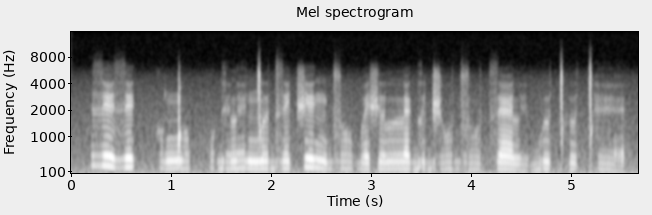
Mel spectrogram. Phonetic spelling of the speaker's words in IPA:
z e z e kː ɔ̤ ŋ͡ǃ ɔ̤ pː ɔ̤ ɡ ɛ̤ l ɛ̤ ŋ͡ǀ ɯ d͡z e t͡ʃ e ŋ d͡z ɔ̤ b ɛ ʃ ɯ lː ɛ ɡ ɯ d͡ʒ ɔ̤ d͡z ɔ̤ t͡s ɛ l e̤ b ɯ ǀʰ ɯ ǀʰ ɛ̤

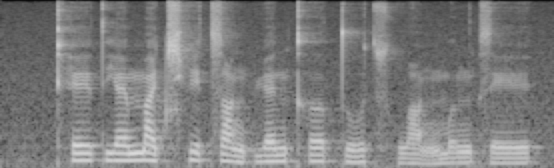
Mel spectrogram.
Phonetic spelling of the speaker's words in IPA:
kʰ e˥ ɪ̯ t̪ j ɛ˥ m ä˥˧ t͡ɕʰ i˥˧ t͡s ɑ˥˩ ŋ p ɥ ɛ˥ n kʰ ɤ˥ t̪ u˧˥ t͡sʰ w ɑ̰˨˩ ŋ m ɤ˥ ŋ t͡s e˥ ɪ̯

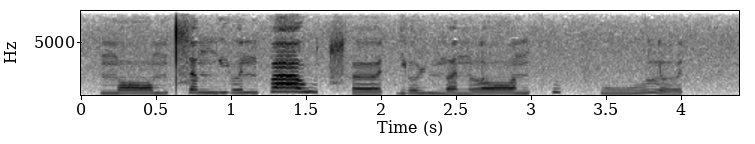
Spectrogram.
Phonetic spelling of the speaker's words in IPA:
n̪ ɔː˨ m t͡s ɐ˧ ŋ j ɵ˧ n p aː˥ w t͡sʰ œː˨ t̚ j ɵ˧ ɥ n̪ ɐ˨ n l ɔː˧ n kʷʰ ɐ˥ p̚ f uː˨˥ l ɵ˨˥ t̚

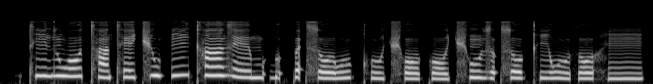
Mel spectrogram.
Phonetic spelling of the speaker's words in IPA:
tʰ ĩ˦ d ũ˦˨ w o˦ ʊ̯ tʰ ã˨ tʰ e˨ t͡ɕ u˦˨ ʔ ĩ˦ kʰ ã˦ z e˨ ɪ̯ m ʊ˦ ʔ ɡ ʊ˦ ʔ p ɛ˦ ʔ sʰ o˨ ʊ̯ w u˦ kʰ u˨ t͡ɕʰ o˨ ʊ̯ k o˨ ʊ̯ t͡ɕʰ ũ˦˨ z ʊ˦ ʔ sʰ o˦˨ ʊ̯ kʰ i˦ w u˨ θ o˦˨ ʊ̯ h ĩ˦

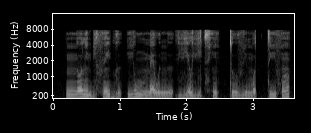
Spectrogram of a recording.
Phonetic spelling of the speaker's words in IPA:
nː o l ĩ bʲ u f ẽ j b ɯ | i w mː ɛ w ɯ ŋ ɯ | vʲ ɛ w vʲ e t͡sʰ ĩ tː u v i m o tː i f õ

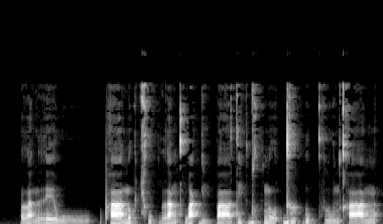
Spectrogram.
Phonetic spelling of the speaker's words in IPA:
l a˩˦ n r eː˧ w uː˨˩ | pʰ aː˧ n o˥˩ k̚ t͡ɕʰ u˥˩ k̚ r a˦˥ ŋ kʰ w a˦˥ k̚ l i˨˩ ʔ p aː˨˩ t i˥˩ ʔ d u˥˩ k̚ n oː˦˥ t̚ d ɯː˥˩ k̚ l u˥˩ ʔ kʰ l u˦˥ n kʰ a˦˥ ŋ

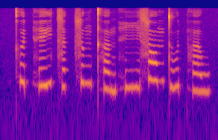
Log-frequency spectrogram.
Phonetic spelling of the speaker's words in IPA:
kʰ ɵ˧ t̚ h e˨˥ j t͡s ɐ˨˥ k̚ s ʊ˥ ŋ t̪ʰ ɐ˨˩ ŋ h iː˨ s ɔː˥ m t̪ uː˨˥ t̚ h ɐ˨ w

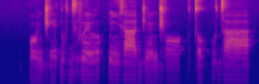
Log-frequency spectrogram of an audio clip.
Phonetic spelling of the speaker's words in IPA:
p ɔ̃˨ d͡ʒ e˨˦ ɗ u˧ d ɨ˦ v ɛ̃˨˦ l o˦ k͡p ĩ˧ ɣ aː˦ d͡ʒ ɛ̃˨˦ d͡ʒ ɔ˧ | t ɔ˧ kʷ ɨ˦ d aː˧

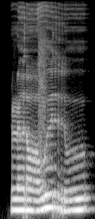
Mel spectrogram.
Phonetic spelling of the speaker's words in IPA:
ɭ ɤ ɾ ɔ v ɯ r u

